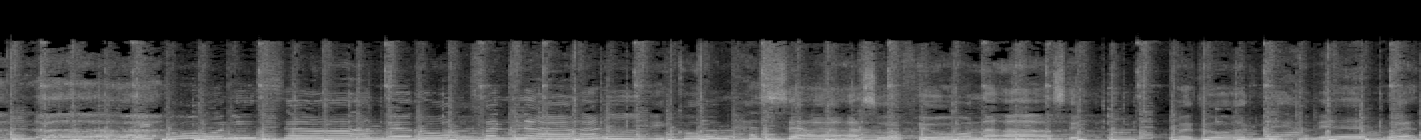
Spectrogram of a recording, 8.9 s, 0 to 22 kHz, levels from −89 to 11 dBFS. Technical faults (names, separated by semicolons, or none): none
